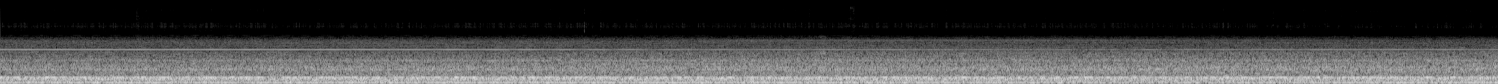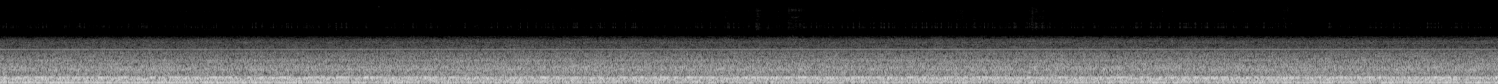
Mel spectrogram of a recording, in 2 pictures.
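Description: A jet engine roars steadily in flight, heard from inside the cabin.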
